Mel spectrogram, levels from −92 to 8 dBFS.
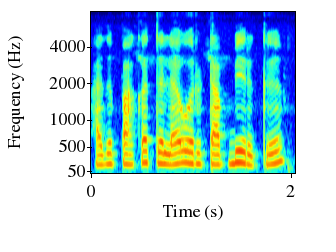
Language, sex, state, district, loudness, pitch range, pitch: Tamil, female, Tamil Nadu, Nilgiris, -17 LUFS, 185-205 Hz, 195 Hz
